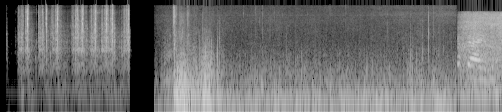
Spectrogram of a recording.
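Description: Intro sound effects: a rapid run of about ten sharp clicks, a brief gap, then a loud deep hit that trails into a steady low rumble. Near the end it gives way to outdoor street noise.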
